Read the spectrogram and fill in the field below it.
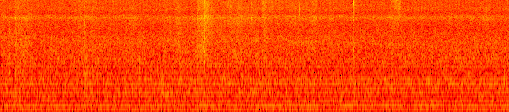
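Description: Paper rustles and crinkles as pages and tags are handled.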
